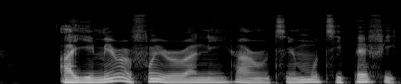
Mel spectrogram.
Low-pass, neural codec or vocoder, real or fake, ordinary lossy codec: none; none; real; none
